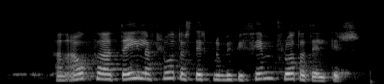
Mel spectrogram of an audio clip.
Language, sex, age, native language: Icelandic, female, 40-49, Icelandic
